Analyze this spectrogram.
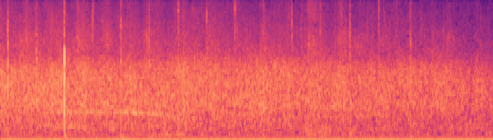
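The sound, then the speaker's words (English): A church audience applauds the musicians at a Sunday Advent service. The clapping stays steady and dense at a moderate level from start to finish. “Another hand for our great musicians this morning.”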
